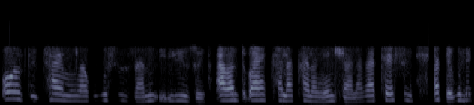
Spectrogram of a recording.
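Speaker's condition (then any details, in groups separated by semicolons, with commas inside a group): No condition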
